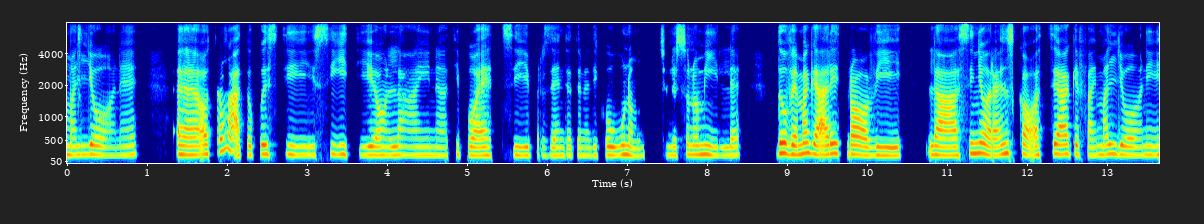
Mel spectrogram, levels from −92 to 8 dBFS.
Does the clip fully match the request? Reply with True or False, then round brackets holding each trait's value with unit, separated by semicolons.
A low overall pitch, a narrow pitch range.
False (180 Hz; 1.9 semitones)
